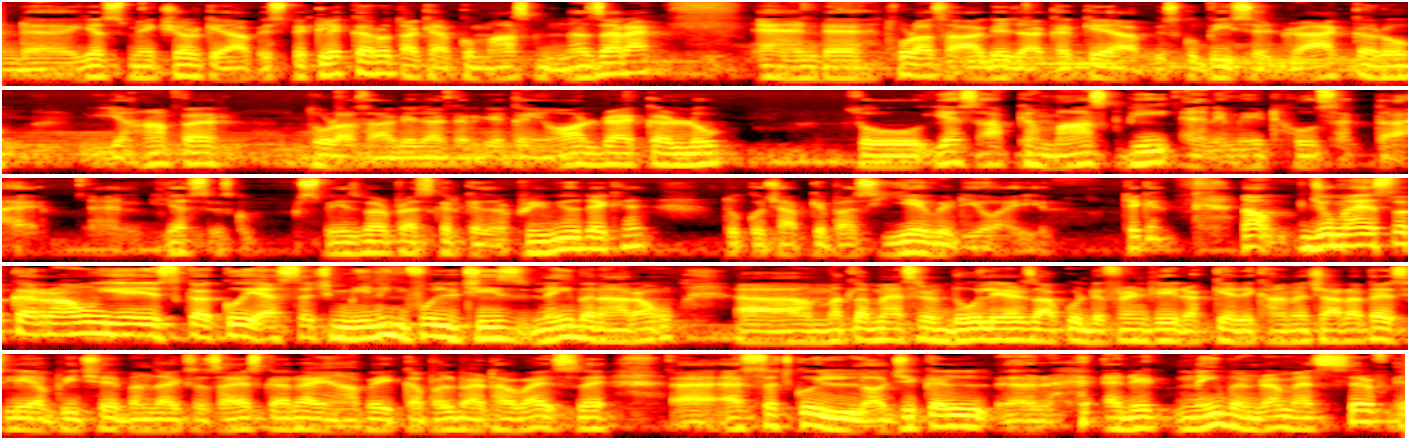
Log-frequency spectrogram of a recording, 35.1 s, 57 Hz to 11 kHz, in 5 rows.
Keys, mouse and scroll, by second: 0.5 click, 3.9-6.0 drag, 6.3-7.9 drag, 14.4 drag, 14.6 space, 19.3 space, 20.5-25.9 drag, 31.4-35.1 drag.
